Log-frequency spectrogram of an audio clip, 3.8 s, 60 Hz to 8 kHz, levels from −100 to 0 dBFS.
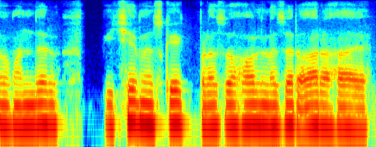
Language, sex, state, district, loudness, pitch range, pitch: Hindi, male, Jharkhand, Ranchi, -14 LUFS, 120-125 Hz, 125 Hz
